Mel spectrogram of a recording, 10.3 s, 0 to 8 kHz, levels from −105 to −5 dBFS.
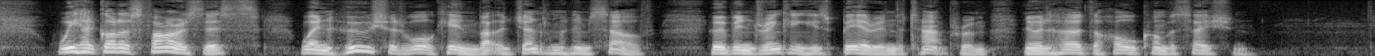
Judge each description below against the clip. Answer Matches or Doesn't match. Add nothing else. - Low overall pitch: Matches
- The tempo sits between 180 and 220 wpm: Matches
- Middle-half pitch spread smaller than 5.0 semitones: Matches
